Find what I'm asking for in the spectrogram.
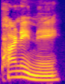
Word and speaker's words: Panini: And Panini, eh, kind of like the, I mean, his name is very much like the uh, Italian bread, Panini. It's pronounced slightly different.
